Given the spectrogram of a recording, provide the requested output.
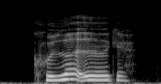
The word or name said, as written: kryddereddike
